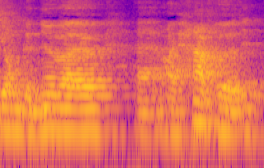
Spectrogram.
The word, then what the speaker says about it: Yongnuo: I'm not sure whether that's the correct way to pronounce the manufacturer's name. The spelling of it will be across the bottom of the screen now. But I pronounce it Yongnuo.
